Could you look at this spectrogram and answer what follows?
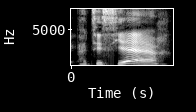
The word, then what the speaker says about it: pâtissière: Well, yes, this week a pâtissière, that's supposed to be the feminine pronunciation, is in the news.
